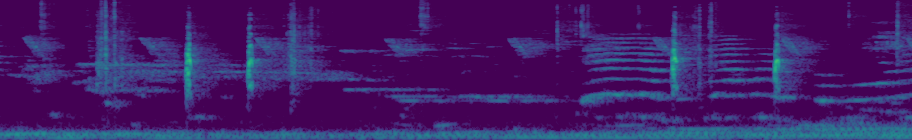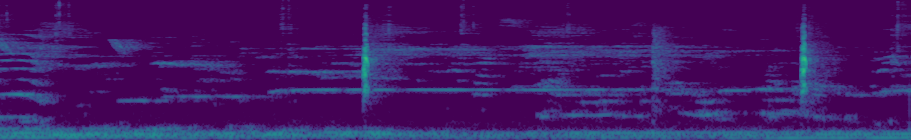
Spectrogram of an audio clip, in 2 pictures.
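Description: Java sparrow giving sharp, dry clicks mixed with high, tinkling, bell-like notes and brief buzzy trills, loosely spaced, over a faint low hum.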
